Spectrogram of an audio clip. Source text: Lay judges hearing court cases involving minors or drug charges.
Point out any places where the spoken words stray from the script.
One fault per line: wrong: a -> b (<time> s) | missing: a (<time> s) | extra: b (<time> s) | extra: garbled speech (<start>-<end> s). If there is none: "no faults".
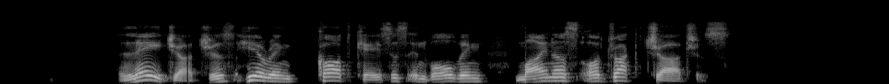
no faults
